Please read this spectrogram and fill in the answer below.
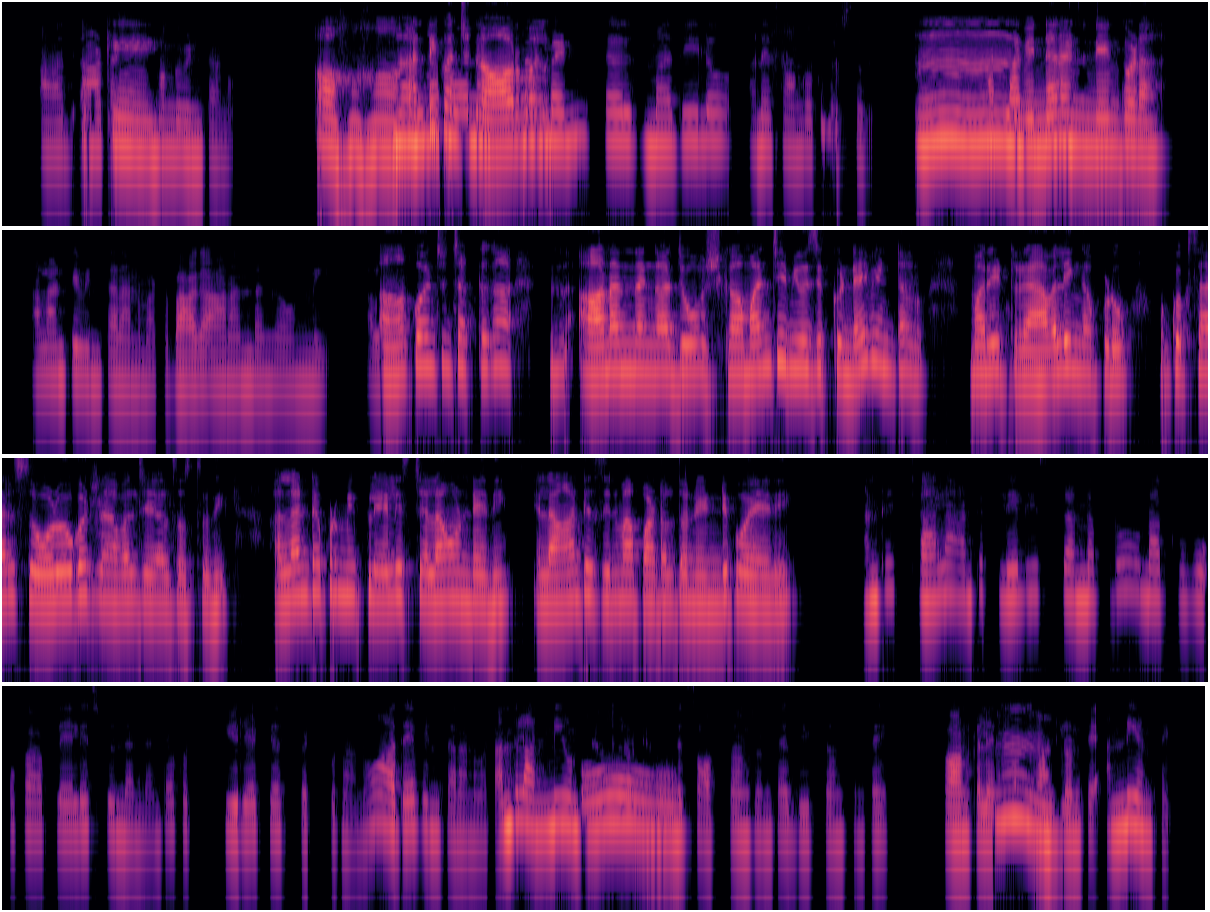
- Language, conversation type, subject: Telugu, podcast, సినిమా పాటలు మీ సంగీత రుచిని ఎలా మార్చాయి?
- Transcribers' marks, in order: distorted speech; in English: "టైటిల్ సాంగ్"; singing: "మన మన మన మెంటల్ మదిలో"; in English: "నార్మల్‌గా"; other background noise; in English: "సాంగ్స్"; in English: "జోష్‌గా"; in English: "సోలోగా ట్రావెల్"; in English: "ప్లే లిస్ట్"; in English: "ప్లే లిస్ట్"; in English: "ప్లే లిస్ట్"; in English: "క్యూరేట్"; in English: "మెలోడీ"; in English: "సాఫ్ట్ సాంగ్స్"; in English: "బీట్ సాంగ్స్"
